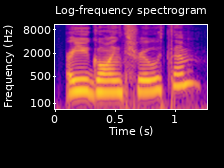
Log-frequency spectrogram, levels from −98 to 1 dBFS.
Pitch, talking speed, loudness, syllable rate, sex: 225 Hz, 285 wpm, -16 LUFS, 6.5 syllables/s, female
